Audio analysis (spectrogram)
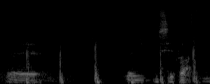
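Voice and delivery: hushed voice so no one wakes; speaking quietly. Real, not acted. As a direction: keep it down, late at night. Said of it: "je peux pas parler fort".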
